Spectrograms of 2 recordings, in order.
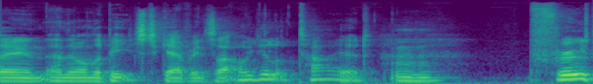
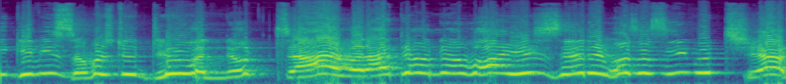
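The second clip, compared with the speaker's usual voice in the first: put-on crying voice, higher and louder; 13 dB louder than usual. Retelling a film scene, quoting Agador Spartacus: imitating Agador Spartacus crying. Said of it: "Agador Spartacus is, like, crying".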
